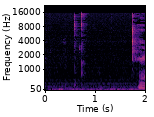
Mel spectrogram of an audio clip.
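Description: A couple of faint, sharp computer mouse clicks over low room hum. A man's short 'ai' ends it.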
